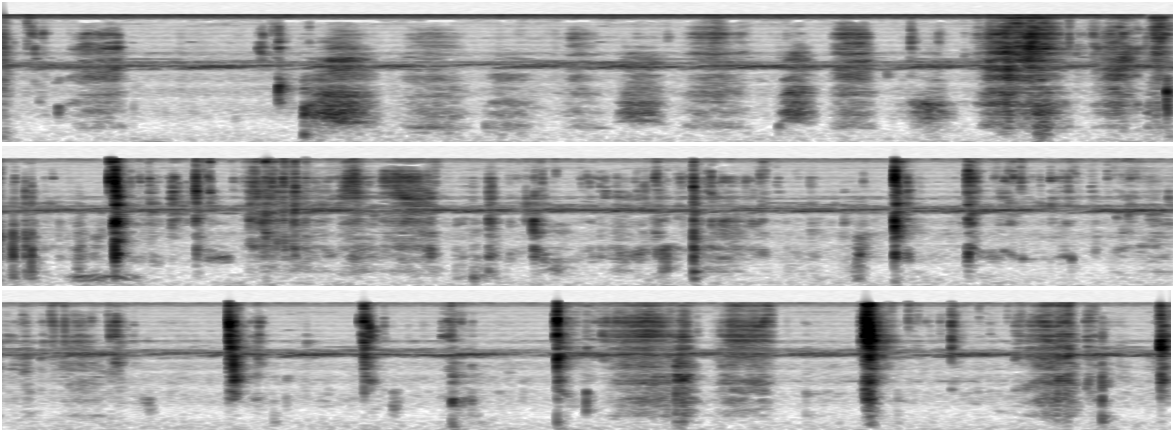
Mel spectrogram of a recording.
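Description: Close-up eating sounds: chewing and wet lip smacks with many short sharp clicks, as spicy chicken curry is eaten with the fingers.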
